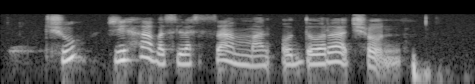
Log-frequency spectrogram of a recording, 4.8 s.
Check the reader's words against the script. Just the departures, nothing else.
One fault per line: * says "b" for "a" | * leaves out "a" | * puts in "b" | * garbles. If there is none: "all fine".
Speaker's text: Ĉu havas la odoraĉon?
* puts in "ĝi"
* puts in "saman"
